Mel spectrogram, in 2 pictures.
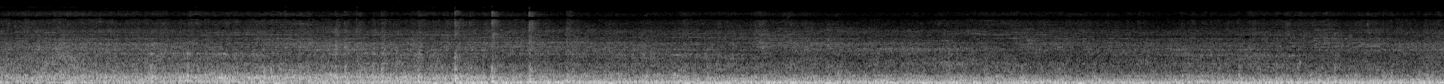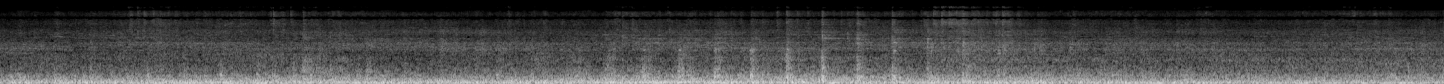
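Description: Freight cars of a manifest train, tank cars and covered hoppers, rolling past: a steady low rumble of steel wheels on rail, with clickety-clack from the wheels crossing rail joints, more clicks in the middle stretch.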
